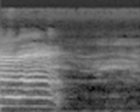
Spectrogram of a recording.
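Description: A person's drawn-out, wavering vocal cry from the film's soundtrack, held on one vowel, which ends about a second in.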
